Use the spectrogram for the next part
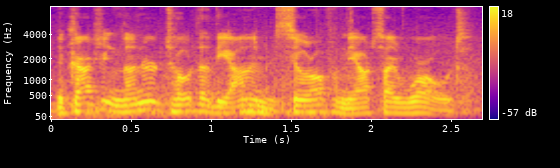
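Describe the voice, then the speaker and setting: A man's voice: mid-range voice, very fast, very noisy. A man narrating a scripted story in a dramatic style for a visual novel fan dub. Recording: music behind the voice. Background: clear background music.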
